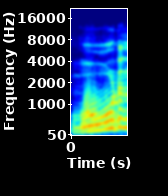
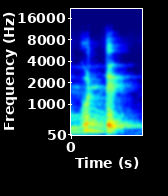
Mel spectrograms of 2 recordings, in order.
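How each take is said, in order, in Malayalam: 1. സ്വരം ദീർഘമാണ്, 'goood' പോലെ. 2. സ്വരം ഹ്രസ്വമാണ്, 'good' പോലെ. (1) "ഗൂഡ് എന്ന് വായിക്കില്ല" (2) "ഗുഡ് എന്നാണ് വായിക്കുക"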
